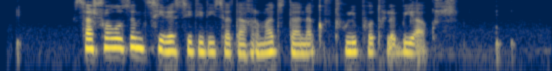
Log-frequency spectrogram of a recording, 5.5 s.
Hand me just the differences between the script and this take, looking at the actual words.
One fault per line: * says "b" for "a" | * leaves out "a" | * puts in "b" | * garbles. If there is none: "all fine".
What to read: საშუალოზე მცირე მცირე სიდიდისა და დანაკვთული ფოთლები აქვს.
* leaves out "მცირე"
* puts in "ღრმად"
